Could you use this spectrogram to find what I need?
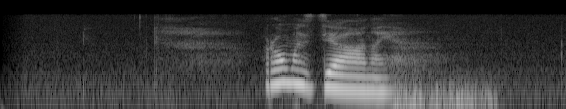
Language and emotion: Russian, sad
